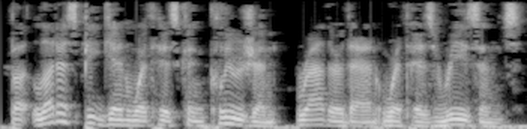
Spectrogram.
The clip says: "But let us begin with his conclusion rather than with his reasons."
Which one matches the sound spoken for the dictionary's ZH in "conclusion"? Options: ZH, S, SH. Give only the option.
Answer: ZH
